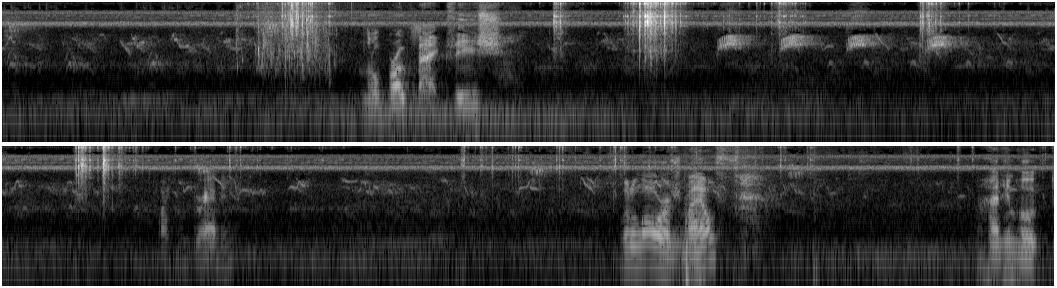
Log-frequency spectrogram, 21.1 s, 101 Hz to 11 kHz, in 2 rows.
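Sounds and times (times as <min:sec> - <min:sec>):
bird calls: 0:00.0 - 0:20.9
high insect drone: 0:00.0 - 0:21.0.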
